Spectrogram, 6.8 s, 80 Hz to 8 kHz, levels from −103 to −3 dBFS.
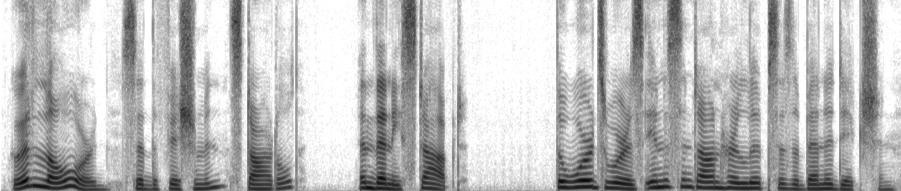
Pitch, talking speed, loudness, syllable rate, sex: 210 Hz, 180 wpm, -19 LUFS, 5.6 syllables/s, female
